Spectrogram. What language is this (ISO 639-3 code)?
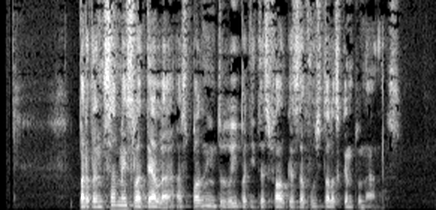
cat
